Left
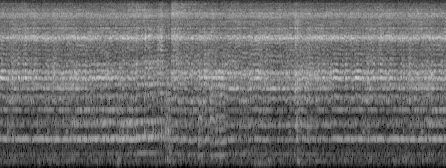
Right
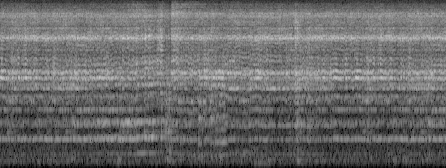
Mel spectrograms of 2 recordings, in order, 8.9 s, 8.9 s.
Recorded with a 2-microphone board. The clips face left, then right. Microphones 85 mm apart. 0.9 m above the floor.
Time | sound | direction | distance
0.0 | an insect | 30° left (ahead or behind) | 2 m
